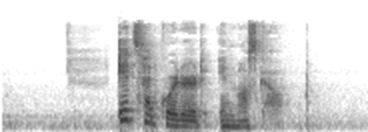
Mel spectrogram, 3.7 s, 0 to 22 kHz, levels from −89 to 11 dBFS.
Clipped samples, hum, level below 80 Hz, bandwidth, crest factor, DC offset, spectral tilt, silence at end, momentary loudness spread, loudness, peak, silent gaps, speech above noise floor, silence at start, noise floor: under 0.1%; none; -58 dBFS; 12.5 kHz; 18 dB; under 0.1%; -3.5 dB/octave; 0.6 s; 12 LU; -20 LUFS; -6 dBFS; none; 39 dB; 1.2 s; -58 dBFS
